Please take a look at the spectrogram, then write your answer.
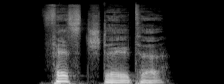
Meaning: inflection of feststellen: 1. first/third-person singular dependent preterite 2. first/third-person singular dependent subjunctive II
- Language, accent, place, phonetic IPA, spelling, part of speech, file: German, Germany, Berlin, [ˈfɛstˌʃtɛltə], feststellte, verb, De-feststellte.ogg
